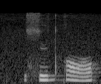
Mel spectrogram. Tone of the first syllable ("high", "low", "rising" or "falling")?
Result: rising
